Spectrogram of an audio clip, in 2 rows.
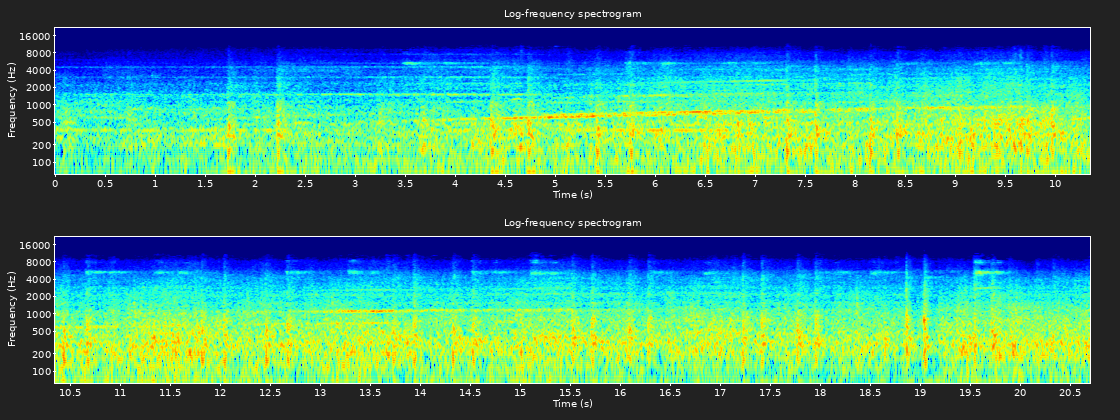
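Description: Hankyu 1300-series electric commuter train pulling out and gathering speed. The whine of its inverter-driven traction motors rises steadily in pitch over the rumble of the wheels on the rails, with an occasional clack.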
